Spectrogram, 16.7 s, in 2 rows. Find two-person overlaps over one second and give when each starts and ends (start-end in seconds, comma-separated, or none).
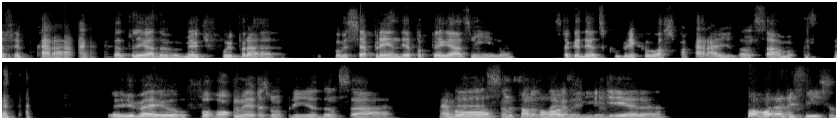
12.9-14.4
